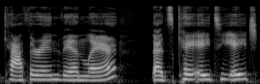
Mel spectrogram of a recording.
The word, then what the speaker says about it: Katherine Van Lare: youtube channel you can just search my name catherine van lair that's ka th e RI and e VA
